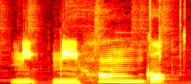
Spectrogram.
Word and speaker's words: Nihongo: Nihongo o hanashimasu Nihongo. So Nihon is Japan, go is language. So you say Nihongo, Japanese language. O is the particle to Nihongo.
